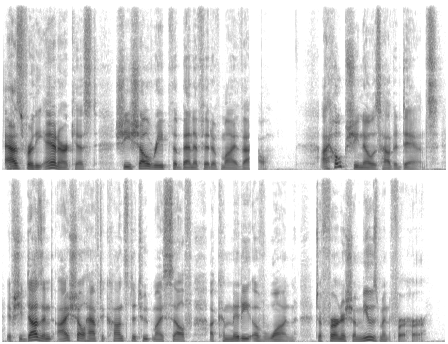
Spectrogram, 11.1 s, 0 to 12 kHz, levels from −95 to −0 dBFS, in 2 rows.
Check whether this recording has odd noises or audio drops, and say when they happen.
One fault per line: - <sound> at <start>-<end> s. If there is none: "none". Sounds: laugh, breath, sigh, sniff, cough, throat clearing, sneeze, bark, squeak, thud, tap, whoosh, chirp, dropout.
- dropout at 3.1-3.2 s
